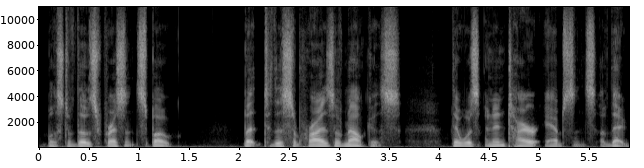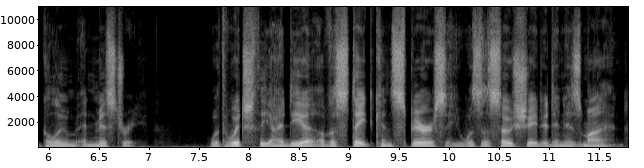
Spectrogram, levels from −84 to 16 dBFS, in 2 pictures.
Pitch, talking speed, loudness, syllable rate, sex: 100 Hz, 175 wpm, -19 LUFS, 5.7 syllables/s, male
